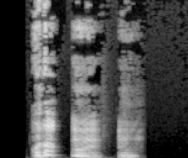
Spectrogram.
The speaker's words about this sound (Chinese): 猪叔叔清清嗓子。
